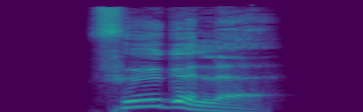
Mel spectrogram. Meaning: inflection of vögeln: 1. first-person singular present 2. first/third-person singular subjunctive I 3. singular imperative
- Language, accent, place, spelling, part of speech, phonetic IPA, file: German, Germany, Berlin, vögele, verb, [ˈføːɡələ], De-vögele.ogg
